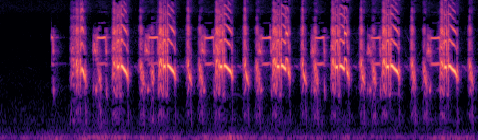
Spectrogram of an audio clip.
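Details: Female grey francolin call used to lure birds for hunting: loud, harsh squawking notes in rapid grating bursts, each ending in a short upslurred whistle, repeated about twice per second against a silent background.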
